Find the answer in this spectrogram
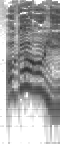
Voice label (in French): "Carulina", Moita Verde (nord)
